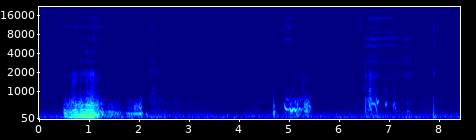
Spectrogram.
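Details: Chubby elderly black toy poodle weighing 6.5 kg, fast asleep, lets out one loud, deep, rattling snore near the start, followed by softer, shorter snorting breaths at intervals.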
